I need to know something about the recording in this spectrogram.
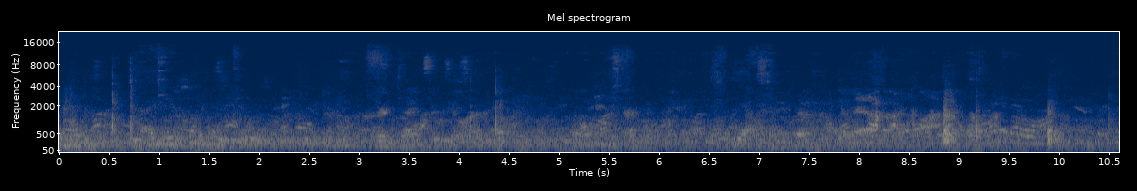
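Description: A crowd of spectators murmurs and chatters outdoors in the distance.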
